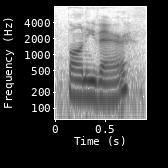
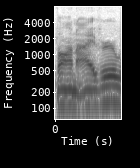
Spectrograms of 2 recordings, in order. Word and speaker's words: Bon Iver: Bon Iver. – Interesting. – Thoughts, Reese? – I have historically said Bon Iver, which I don't think is right.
